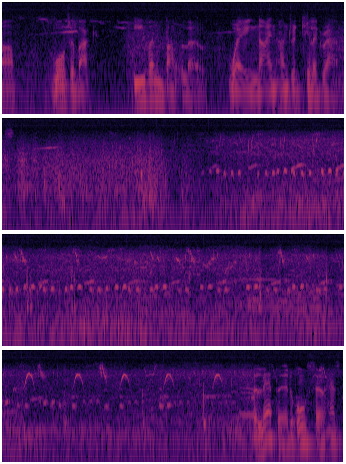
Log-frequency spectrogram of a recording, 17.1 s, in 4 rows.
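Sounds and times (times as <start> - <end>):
steady background hiss: 0.0 - 17.0
birds chirping and whistling: 6.6 - 17.0.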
